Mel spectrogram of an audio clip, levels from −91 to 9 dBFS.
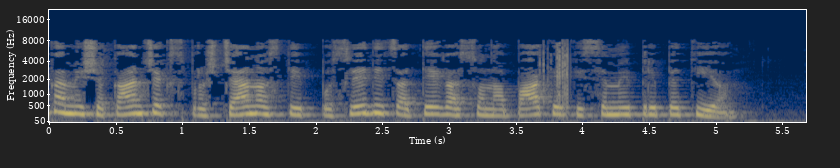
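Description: From the start the speech sounds watery and swirly with nothing above 8.4 kHz, plainly audible damage that likely comes from MP3 compression at a bitrate around 32 kbps. Right after "sproščenosti posledica tega so", from 3.67 to 3.91 s, a burst of cable scratch noise rustles over the speech about 10 dB below it, likely from a worn contact being moved.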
